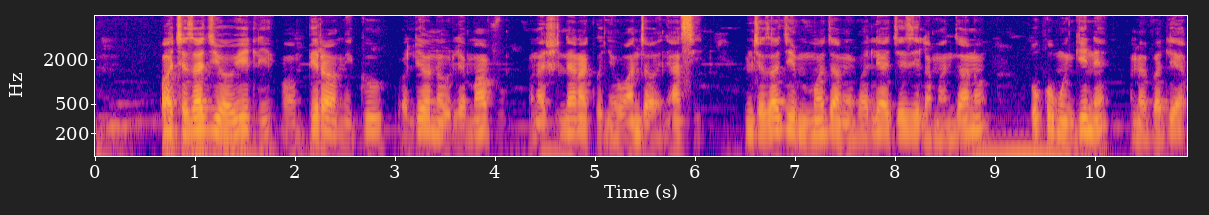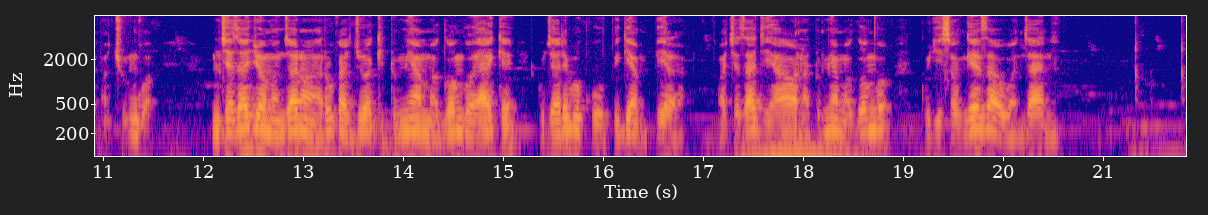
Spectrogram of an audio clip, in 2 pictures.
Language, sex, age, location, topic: Swahili, female, 18-24, Kisumu, education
